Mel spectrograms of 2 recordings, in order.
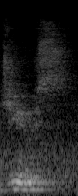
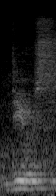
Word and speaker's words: deuce: There is an ongoing sound change, as we have mentioned, whereby d is becoming j. So that gives us another kind of juice, what would be deuce in more conservative pronunciation.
